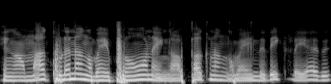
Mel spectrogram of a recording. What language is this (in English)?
Tamil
